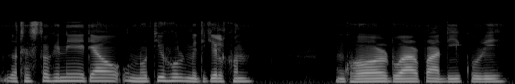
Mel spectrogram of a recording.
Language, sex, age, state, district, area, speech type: Assamese, male, 45-60, Assam, Dhemaji, rural, spontaneous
